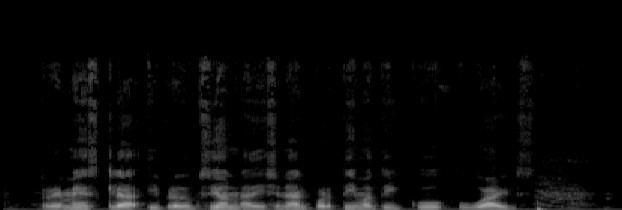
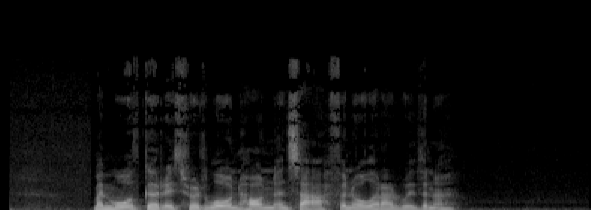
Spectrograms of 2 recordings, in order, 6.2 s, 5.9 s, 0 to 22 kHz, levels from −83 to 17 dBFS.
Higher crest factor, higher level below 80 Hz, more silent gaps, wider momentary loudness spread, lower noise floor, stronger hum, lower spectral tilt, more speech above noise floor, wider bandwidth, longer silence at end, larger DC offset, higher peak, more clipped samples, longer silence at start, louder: about the same, 20 dB vs 18 dB; about the same, -58 dBFS vs -58 dBFS; neither; first, 15 LU vs 8 LU; about the same, -60 dBFS vs -61 dBFS; neither; about the same, -6.5 dB/octave vs -6.5 dB/octave; second, 30 dB vs 37 dB; about the same, 16.5 kHz vs 16 kHz; second, 0.75 s vs 1.4 s; neither; second, -12 dBFS vs -8 dBFS; neither; second, 0.4 s vs 0.95 s; second, -31 LUFS vs -24 LUFS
